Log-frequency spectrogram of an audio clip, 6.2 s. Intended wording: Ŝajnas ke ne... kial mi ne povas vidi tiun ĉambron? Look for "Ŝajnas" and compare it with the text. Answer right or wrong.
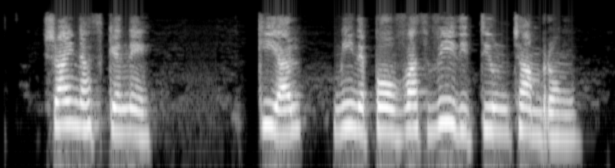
right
